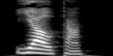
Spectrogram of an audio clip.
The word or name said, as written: Yalta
